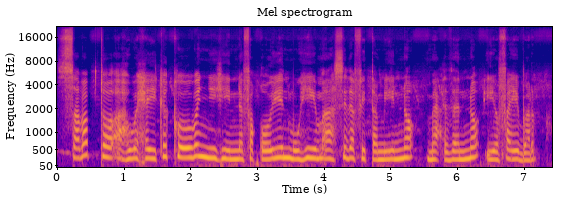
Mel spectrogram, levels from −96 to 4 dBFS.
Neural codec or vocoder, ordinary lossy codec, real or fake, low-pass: vocoder, 44.1 kHz, 128 mel bands, Pupu-Vocoder; none; fake; none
